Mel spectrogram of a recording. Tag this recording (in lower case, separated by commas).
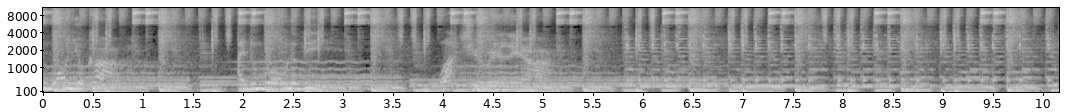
funk, music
